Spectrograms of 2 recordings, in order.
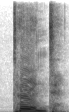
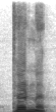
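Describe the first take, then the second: First: The ending is a plain 'd' sound. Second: The ending is an extra 'id' syllable. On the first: The speaker calls it right. "Lebih baik kita baca turned" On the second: The speaker calls it wrong. "itu agak lucu ya"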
